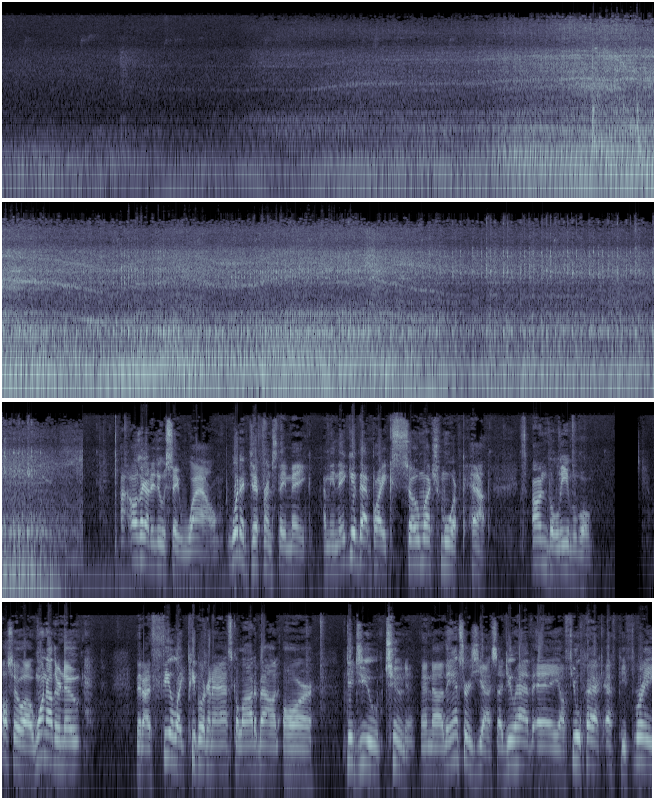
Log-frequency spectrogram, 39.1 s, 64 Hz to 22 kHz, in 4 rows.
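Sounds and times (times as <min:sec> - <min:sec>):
motorcycle engine revving: 0:00.0 - 0:20.8.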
